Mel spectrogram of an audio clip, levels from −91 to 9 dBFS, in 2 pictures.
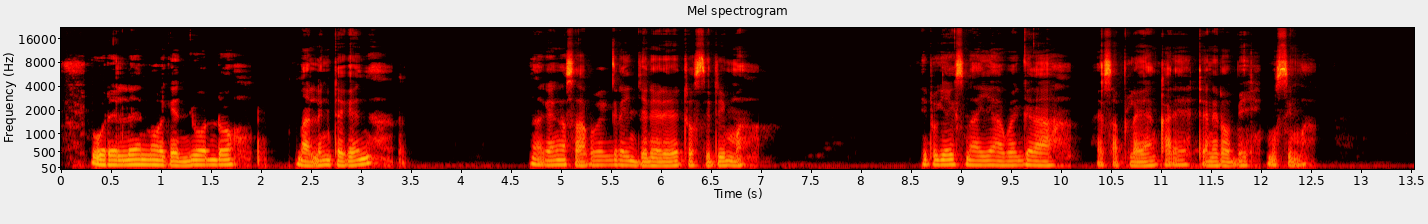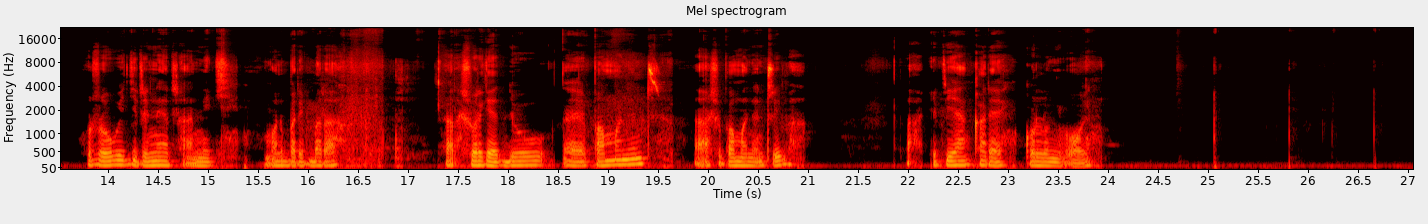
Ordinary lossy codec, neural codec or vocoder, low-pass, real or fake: none; none; none; real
